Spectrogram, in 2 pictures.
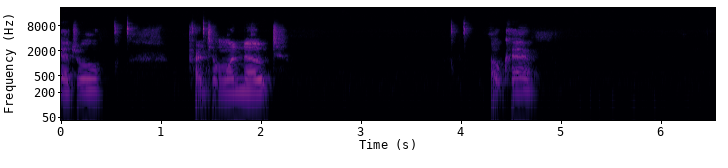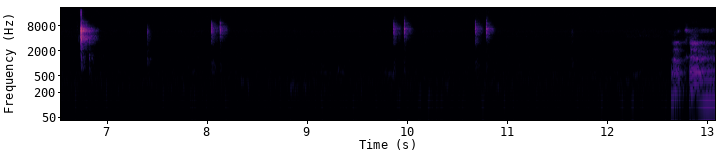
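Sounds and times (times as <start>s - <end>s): computer mouse clicking: 0.5s - 0.8s, 3.9s - 4.2s, 6.8s - 8.3s, 9.8s - 10.1s, 10.7s - 10.9s.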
